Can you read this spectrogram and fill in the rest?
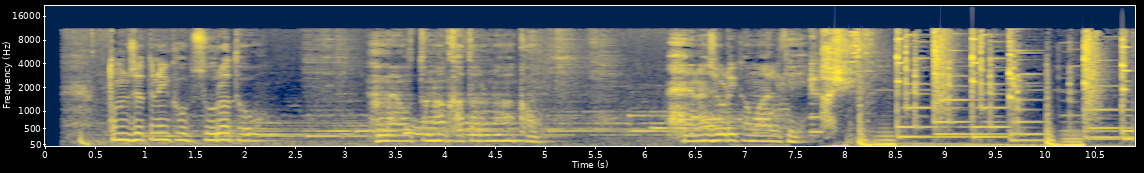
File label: attitude shayari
